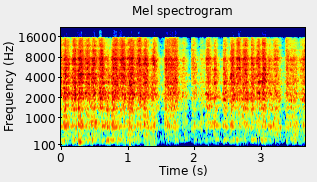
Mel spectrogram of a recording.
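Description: Someone hand sands with 180 grit sandpaper wrapped around a finger, smoothing a small cut on a bathroom piece with rapid, close, continuous back-and-forth rasping strokes, with a slight break midway.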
